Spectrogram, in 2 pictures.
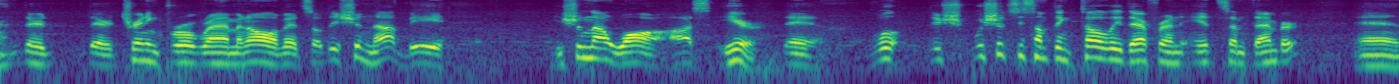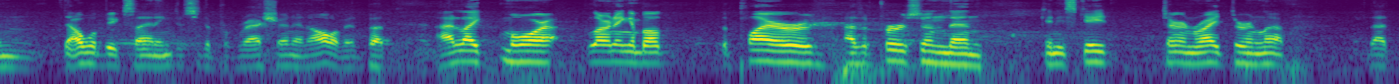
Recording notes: live at the Ice Den Scottsdale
